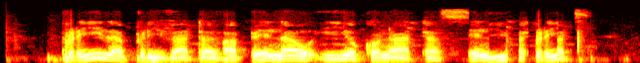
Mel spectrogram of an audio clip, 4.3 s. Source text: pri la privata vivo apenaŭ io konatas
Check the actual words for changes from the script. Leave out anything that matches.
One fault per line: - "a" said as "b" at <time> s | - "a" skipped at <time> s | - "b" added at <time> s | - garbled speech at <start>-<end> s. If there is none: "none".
- "vivo" skipped at 1.4 s
- garbled speech at 3.1-3.8 s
